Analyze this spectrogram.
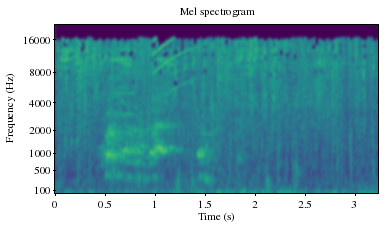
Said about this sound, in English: That's a lot of puppies.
